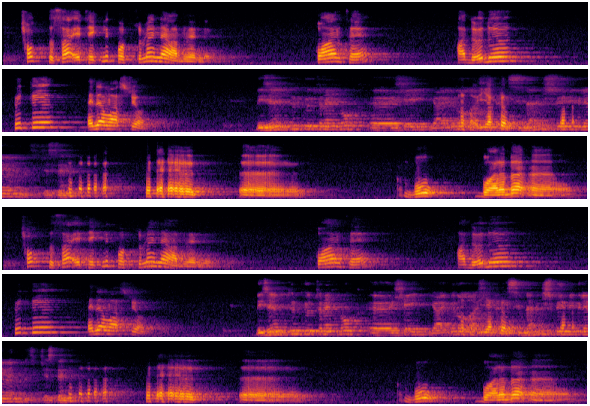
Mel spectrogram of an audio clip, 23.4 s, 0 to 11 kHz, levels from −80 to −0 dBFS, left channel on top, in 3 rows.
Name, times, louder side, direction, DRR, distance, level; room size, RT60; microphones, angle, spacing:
voice 1, 0.3-2.8 4.2-4.9 6.1-6.8 8.0-8.5 9.0-9.7 13.9-14.6 17.0-17.1 17.5-18.2 18.8-19.7 21.0-21.4 21.9-23.3, left 5 dB, 80° left, 17 dB, 0.6 m, -19 dB
voice 2, 11.2-16.6, equal, 80° right, 1 dB, 2.5 m, -29 dB
23.0 x 7.9 x 6.0 m, 1.4 s
head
